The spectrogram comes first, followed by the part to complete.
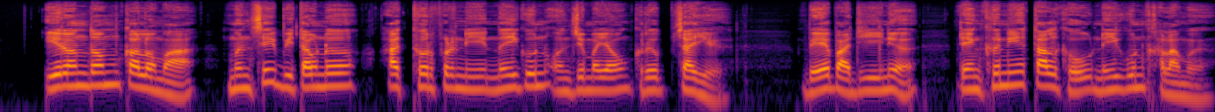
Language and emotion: Bodo, neutral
